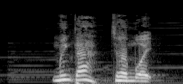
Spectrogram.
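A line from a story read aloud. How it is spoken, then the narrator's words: Desperate scream. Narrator (Vietnamese): Nàng gào lên trong tuyệt vọng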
